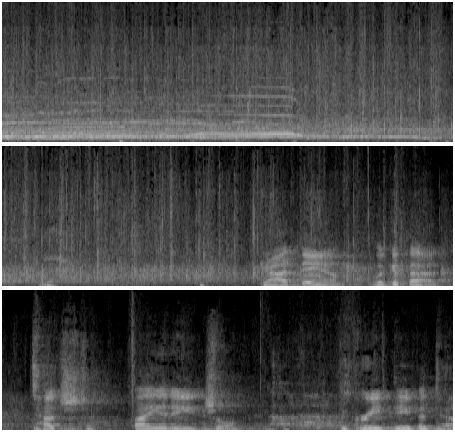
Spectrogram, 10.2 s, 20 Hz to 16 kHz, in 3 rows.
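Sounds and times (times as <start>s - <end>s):
audience whooping and shouting at a live stand-up comedy festival in Las Vegas: 0.0s - 4.4s
audience clapping for a comedian at a live stand-up comedy festival in Las Vegas: 0.0s - 7.0s
speech: 5.4s - 8.6s, 9.3s - 10.1s
laughter: 8.7s - 9.6s.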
